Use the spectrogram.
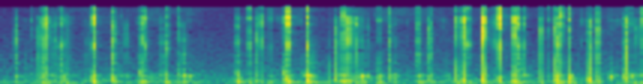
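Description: Long pastel acrylic nails scratch a hollow metal mesh microphone grille with several fingers at once. The result is a quick, uneven run of dry scratching and pattering clicks, bright and crisp on top with a soft low thump underneath, and each stroke stops almost instantly with no ring.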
